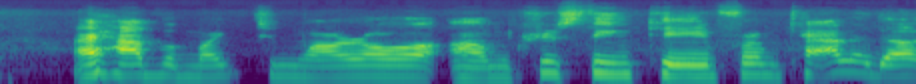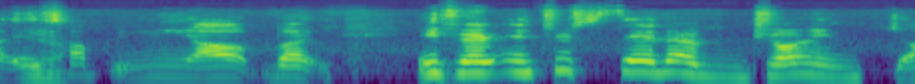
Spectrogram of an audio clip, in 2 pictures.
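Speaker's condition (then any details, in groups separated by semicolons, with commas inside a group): Mild cerebral palsy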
